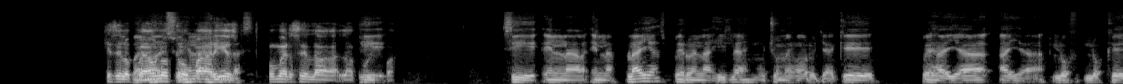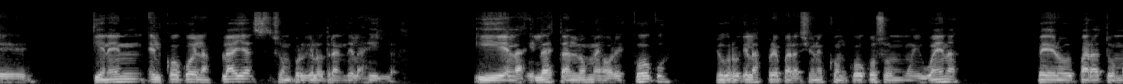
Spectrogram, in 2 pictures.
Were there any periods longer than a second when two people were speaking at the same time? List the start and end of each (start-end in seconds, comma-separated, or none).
1.3-2.6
